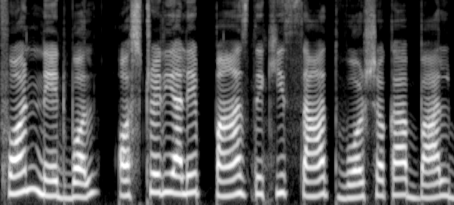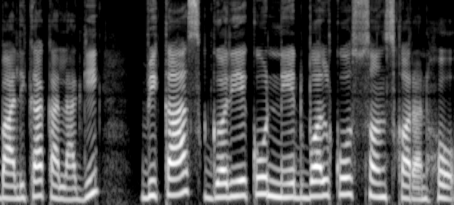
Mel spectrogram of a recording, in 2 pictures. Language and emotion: Nepali, neutral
